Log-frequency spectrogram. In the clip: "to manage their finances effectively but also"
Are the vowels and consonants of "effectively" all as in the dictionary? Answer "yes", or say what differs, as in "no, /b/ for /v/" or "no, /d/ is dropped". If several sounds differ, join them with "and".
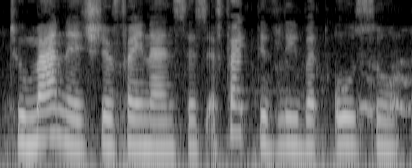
yes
